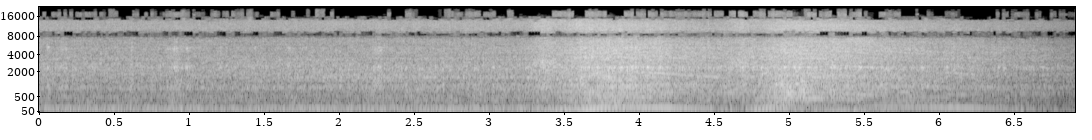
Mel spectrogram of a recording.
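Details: 2003 Ford F-150 single cab, replacement 4.2 V6 installed after rod knock: steady idle, then two clean rev blips where pitch climbs and falls back smoothly; runs still, doesn't smoke; healthy normal revving.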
